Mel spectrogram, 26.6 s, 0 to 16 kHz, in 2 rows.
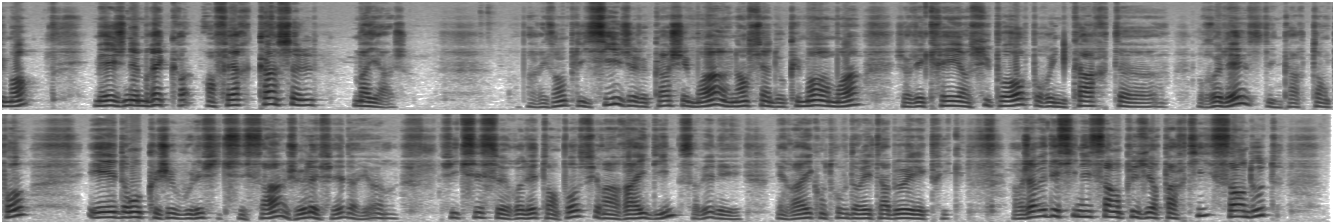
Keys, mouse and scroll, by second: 10.7 click, 11.9 click, 14.9-17.3 drag, 17.7 click, 19.0-20.0 drag, 20.4 click, 21.1-22.3 drag, 22.5 click, 24.1 click, 24.9 click.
